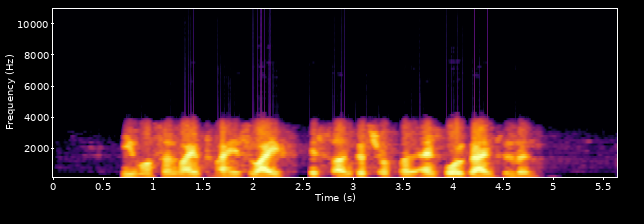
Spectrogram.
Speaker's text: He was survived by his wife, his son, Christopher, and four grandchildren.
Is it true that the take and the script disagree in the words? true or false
false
